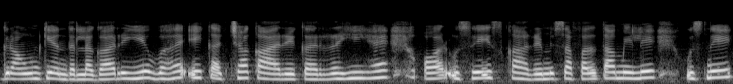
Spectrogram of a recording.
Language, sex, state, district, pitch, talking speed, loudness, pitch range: Hindi, female, Rajasthan, Jaipur, 265 Hz, 180 wpm, -12 LUFS, 245-290 Hz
